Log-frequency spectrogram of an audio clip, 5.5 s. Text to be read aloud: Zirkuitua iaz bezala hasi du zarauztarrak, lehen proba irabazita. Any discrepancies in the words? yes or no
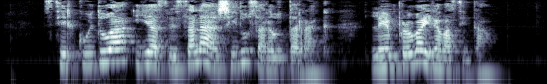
no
